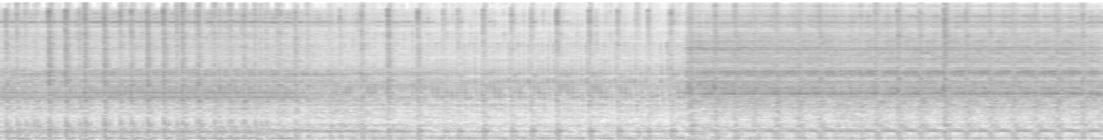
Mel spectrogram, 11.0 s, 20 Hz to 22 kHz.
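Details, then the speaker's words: 2001 Yamaha Blaster two-stroke after sitting for years, running after the carburetor's clogged main and pilot jets were cleaned: crisp, rapid popping at a steady idle with no misses or knocks; normal idle. "there you have it guys sounds pretty good to me so here she is running my 2001 yamaha blaster my keys sounds good"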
